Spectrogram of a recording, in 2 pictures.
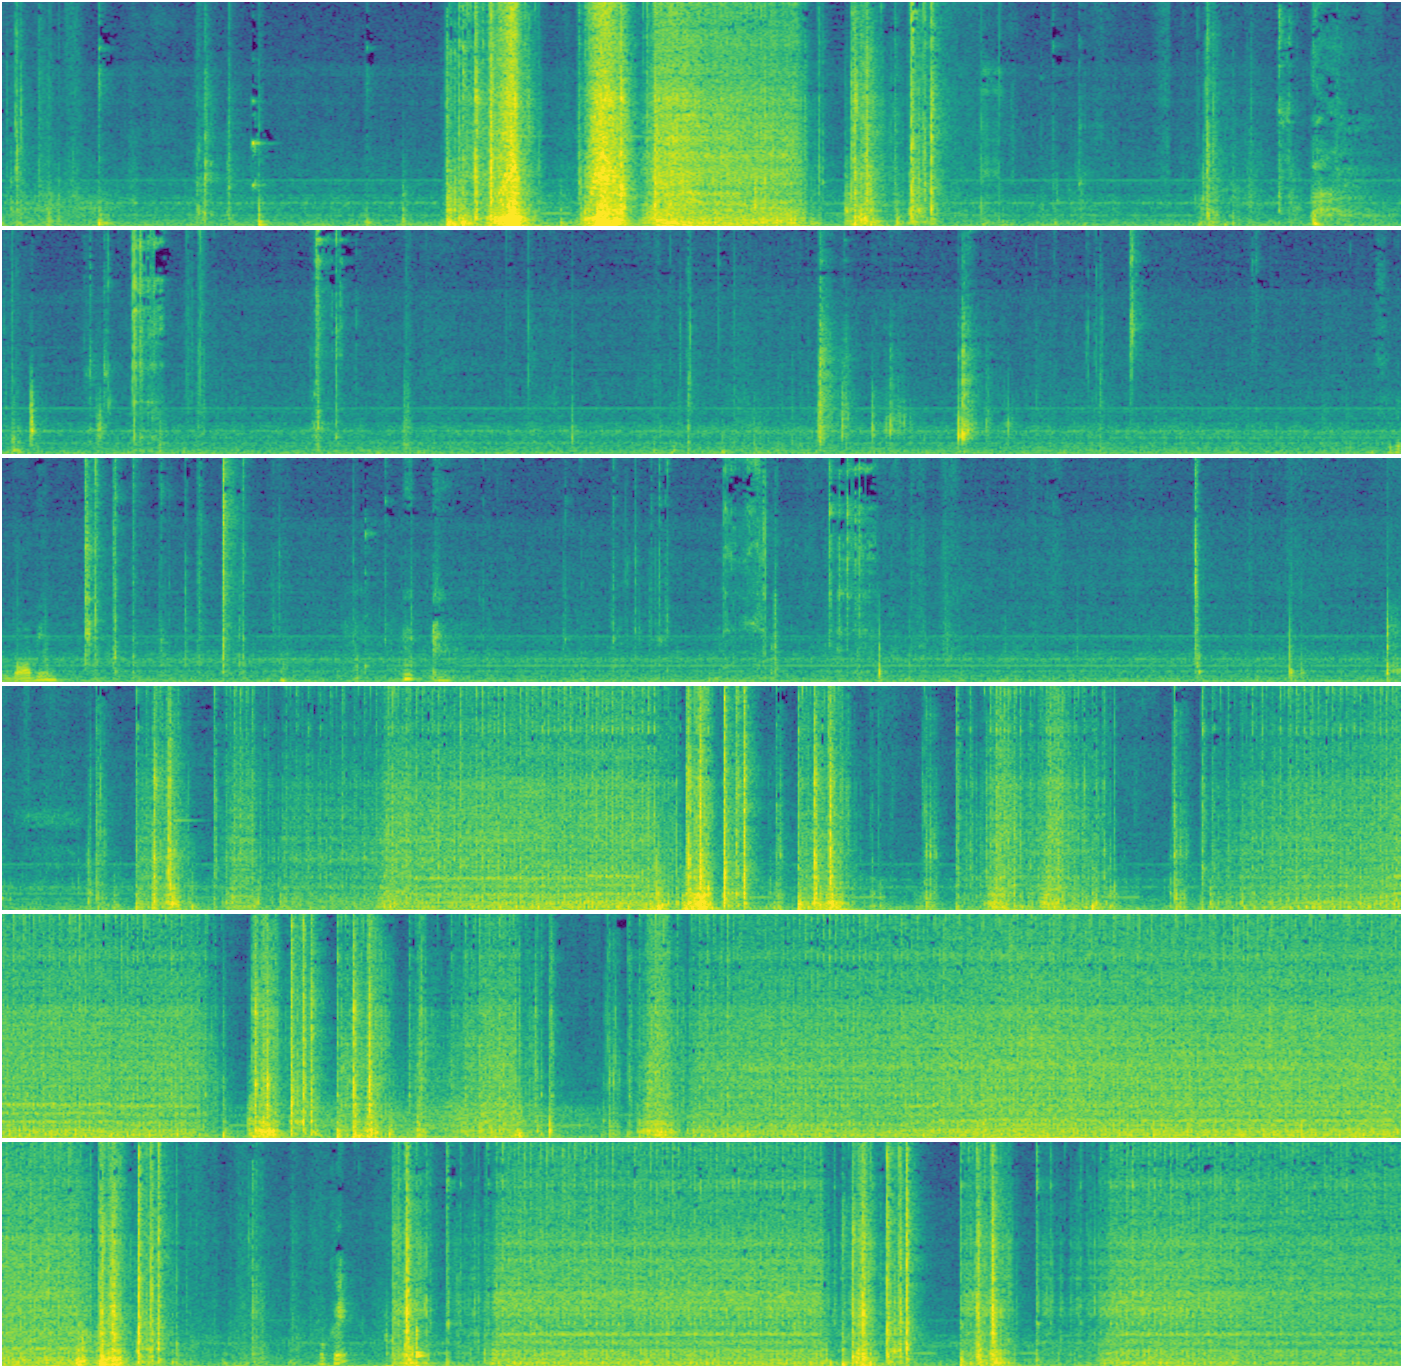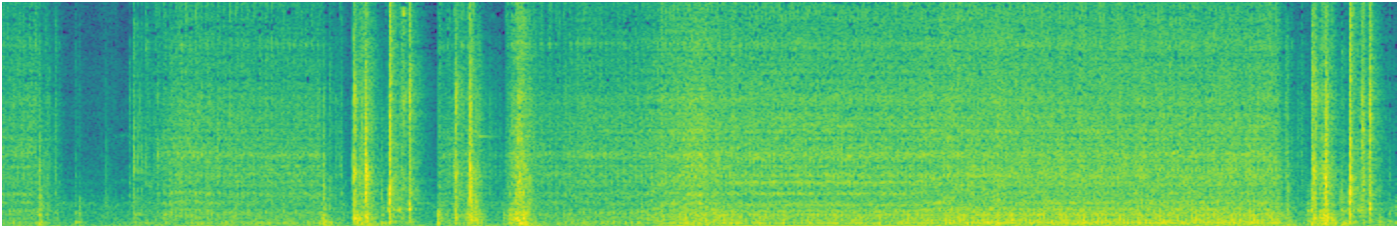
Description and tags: Recorded at Suzana's lovely studio, her machines and miscellaneous sounds from her workspace.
